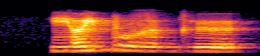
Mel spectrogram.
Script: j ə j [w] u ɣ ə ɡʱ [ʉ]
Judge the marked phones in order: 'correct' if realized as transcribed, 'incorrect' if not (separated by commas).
incorrect, correct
